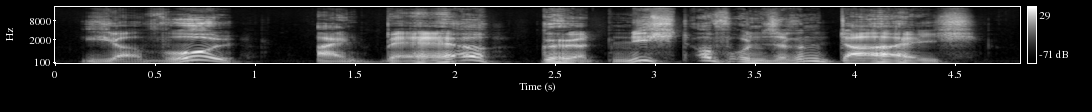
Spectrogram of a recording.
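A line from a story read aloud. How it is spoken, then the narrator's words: Sullen sheep grumbling. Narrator (German): brummte Schaf missmutig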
